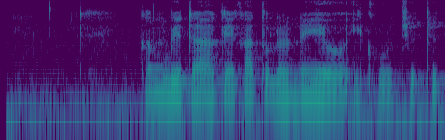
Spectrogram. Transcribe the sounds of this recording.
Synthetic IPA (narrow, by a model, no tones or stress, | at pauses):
kaŋmbeɖ̥aakekat̪ulunejɔḭkʰud̥ʒ̥ṳd̪̥u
